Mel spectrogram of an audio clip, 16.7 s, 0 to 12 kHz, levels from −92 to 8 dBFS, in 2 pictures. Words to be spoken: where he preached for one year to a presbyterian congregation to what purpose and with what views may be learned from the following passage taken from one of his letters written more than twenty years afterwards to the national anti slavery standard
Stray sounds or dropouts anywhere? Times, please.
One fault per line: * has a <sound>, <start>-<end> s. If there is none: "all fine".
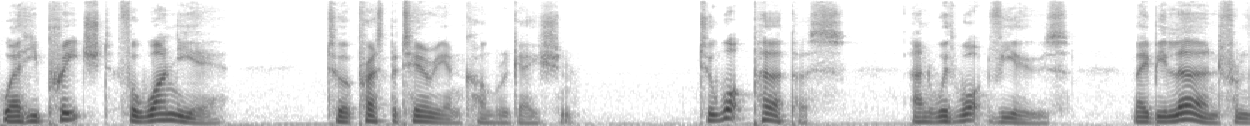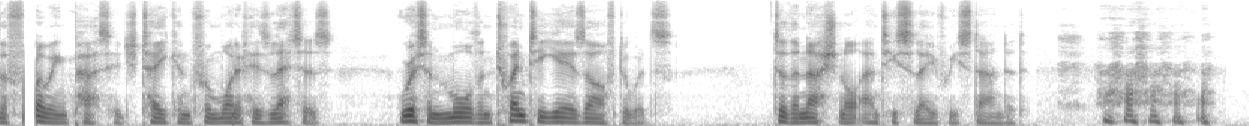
* has a dropout, 8.5-8.6 s
* has a laugh, 15.4-16.5 s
